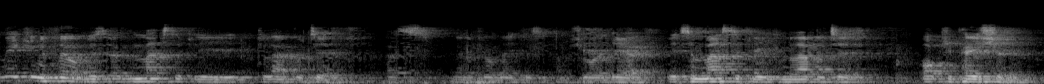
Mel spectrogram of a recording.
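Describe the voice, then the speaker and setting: A man's voice: medium pitch, fairly even intonation, normal speed, slight background noise. A man who grew up in Uganda, a filmmaker answering questions on stage, earnest and explaining at length. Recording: echoey hall from far off, dull lo-fi.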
